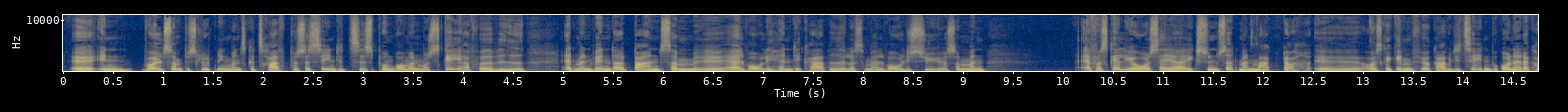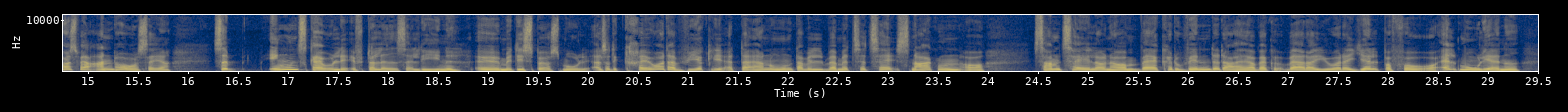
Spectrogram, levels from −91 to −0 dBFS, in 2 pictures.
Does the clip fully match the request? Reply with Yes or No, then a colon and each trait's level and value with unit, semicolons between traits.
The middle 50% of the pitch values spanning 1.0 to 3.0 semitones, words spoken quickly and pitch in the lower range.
No: narrow, 2.5 semitones; fast, 220 wpm; high, 210 Hz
